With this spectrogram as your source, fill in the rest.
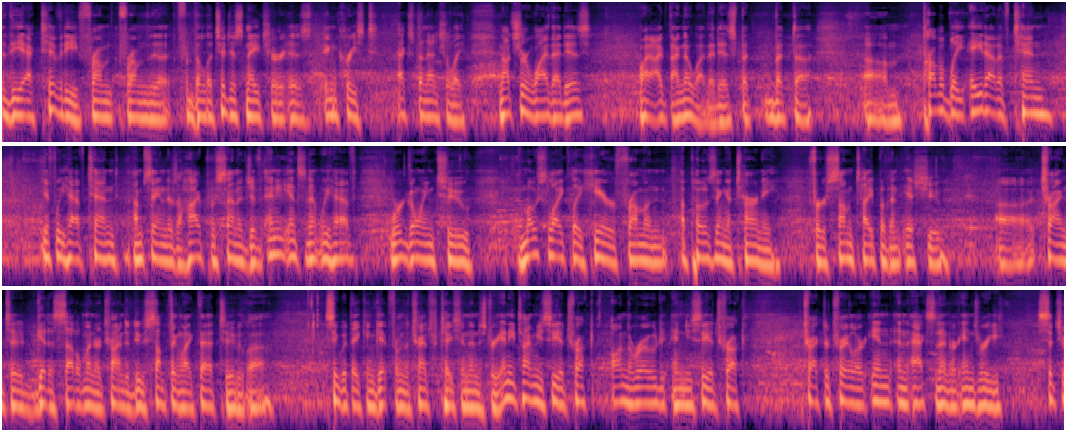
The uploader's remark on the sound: This podcast was recorded at the 2021 Annual Meeting of the South Carolina Trucking Association in Myrtle Beach, SC.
